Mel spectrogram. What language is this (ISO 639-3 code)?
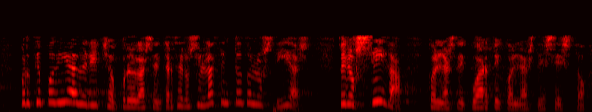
spa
